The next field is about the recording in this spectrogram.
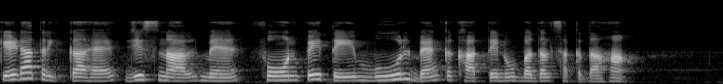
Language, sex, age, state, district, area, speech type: Punjabi, female, 45-60, Punjab, Amritsar, urban, read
